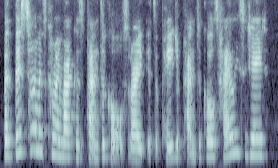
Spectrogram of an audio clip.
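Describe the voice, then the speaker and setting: A woman's voice: high-pitched, animated, fairly quick, creaky. A woman giving a live tarot reading to viewers, losing her voice with a cold, thinking aloud and often checking in with "right?". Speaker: tarot reader.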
